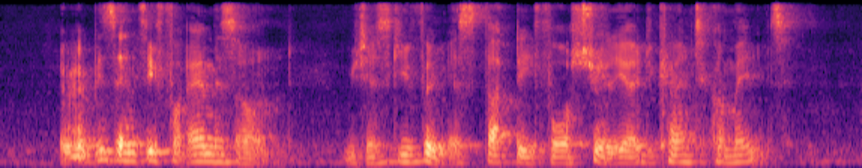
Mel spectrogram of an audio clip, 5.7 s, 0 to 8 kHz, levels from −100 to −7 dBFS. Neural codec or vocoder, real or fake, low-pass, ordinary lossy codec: codec, 24 kHz, 0.9 kbps, WavTokenizer, small release; fake; 7.2 kHz; none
